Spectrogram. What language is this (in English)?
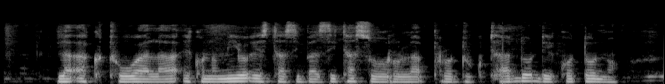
Esperanto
